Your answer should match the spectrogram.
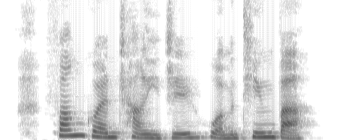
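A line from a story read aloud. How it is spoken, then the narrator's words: Laughing. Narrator (Chinese): 宝钗……笑说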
